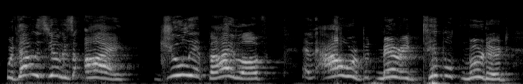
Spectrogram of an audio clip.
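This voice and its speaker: A woman's voice: sits high, lively intonation, a little slow, a bit bright. A woman playing a lovesick, desperate banished youth in a Shakespearean tragedy, with an anguished theatrical delivery. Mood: defiant despair. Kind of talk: classical stage tragedy in audio.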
